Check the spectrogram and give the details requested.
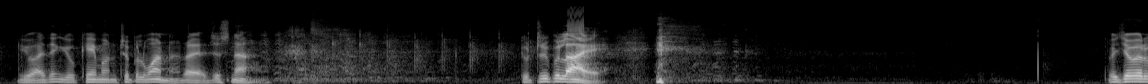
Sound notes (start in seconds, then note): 2.3 laughter; 6.2 laughs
